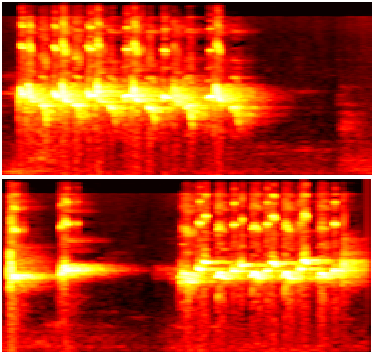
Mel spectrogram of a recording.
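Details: Fighting-style chatter of a sooty-headed bulbul (trucukan), meant to train a bird to sing back: a long run of fast buzzy harmonic notes, two sharp single calls after a pause, then more rapid chatter.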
